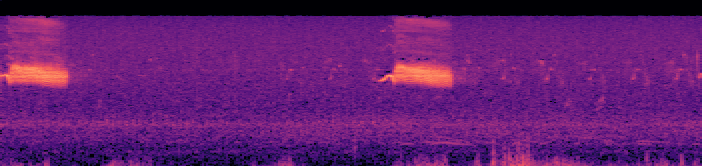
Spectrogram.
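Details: A European greenfinch calling in the Jordan Rift Valley, Israel, gives two harsh, buzzy wheezes, each about half a second long, nearly four seconds apart, over a low background rumble.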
